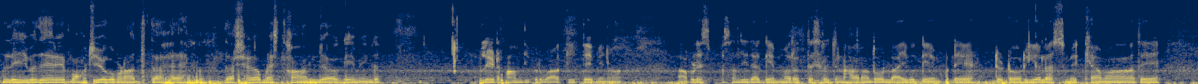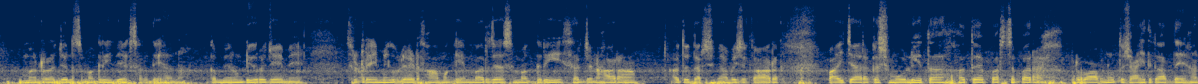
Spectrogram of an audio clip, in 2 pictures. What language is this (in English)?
Punjabi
